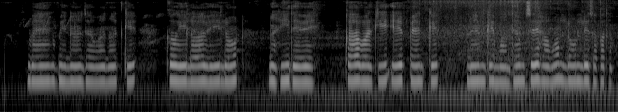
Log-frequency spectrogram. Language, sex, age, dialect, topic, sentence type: Chhattisgarhi, female, 51-55, Eastern, banking, question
